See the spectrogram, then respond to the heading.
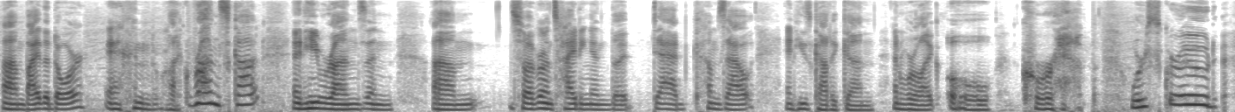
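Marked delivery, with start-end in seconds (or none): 1.9-2.6 high, loud warning cry; panicked call to a friend at the door; urgent shout. Retold or imitated. Friends warn nervous kid. 9.5-12.3 mock panic. Dad appears with a gun.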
